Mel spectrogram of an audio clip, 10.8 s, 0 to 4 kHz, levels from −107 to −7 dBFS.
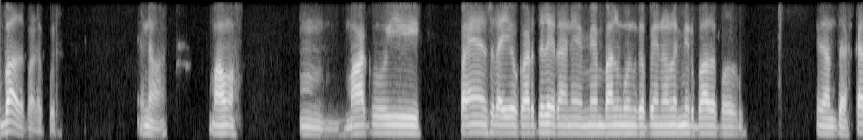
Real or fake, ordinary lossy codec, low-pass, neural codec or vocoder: real; none; 3.6 kHz; none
